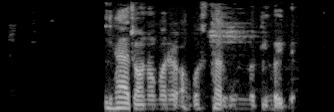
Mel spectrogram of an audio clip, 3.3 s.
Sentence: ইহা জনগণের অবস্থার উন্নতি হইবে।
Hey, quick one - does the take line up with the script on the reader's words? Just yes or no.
yes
